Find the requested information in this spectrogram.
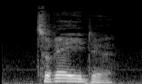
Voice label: "trede", Dutch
